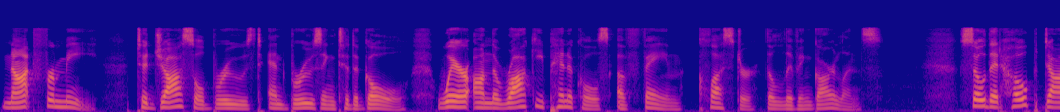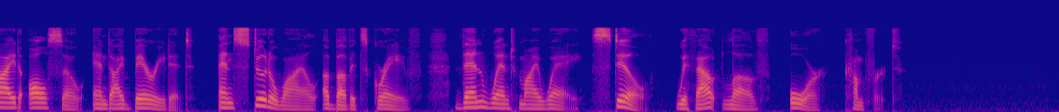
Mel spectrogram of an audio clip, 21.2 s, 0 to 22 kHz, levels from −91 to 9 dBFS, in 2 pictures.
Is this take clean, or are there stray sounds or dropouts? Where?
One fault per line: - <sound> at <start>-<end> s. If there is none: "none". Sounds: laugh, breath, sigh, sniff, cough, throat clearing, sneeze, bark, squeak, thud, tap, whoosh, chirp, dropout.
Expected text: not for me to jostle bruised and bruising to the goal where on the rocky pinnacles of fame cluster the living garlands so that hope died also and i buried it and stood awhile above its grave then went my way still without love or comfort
none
